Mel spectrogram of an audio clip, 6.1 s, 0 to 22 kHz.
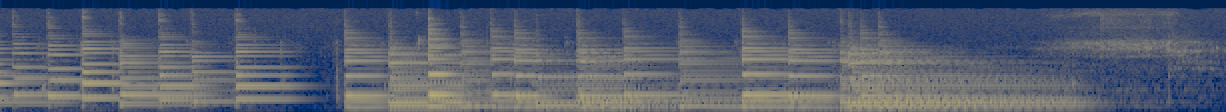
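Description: The Roland Zenbeats ZEN-Core 'Nylon Gtr 1' preset, a nylon-string acoustic guitar sound, playing a phrase. A quick run of plucked single notes breaks off briefly a little before two seconds in. More picked notes follow, then a chord about four seconds in rings out and fades away near the end.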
